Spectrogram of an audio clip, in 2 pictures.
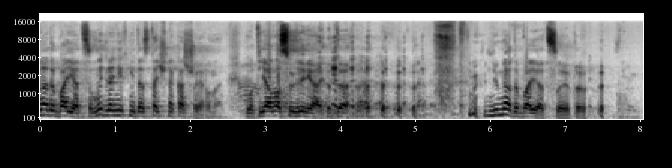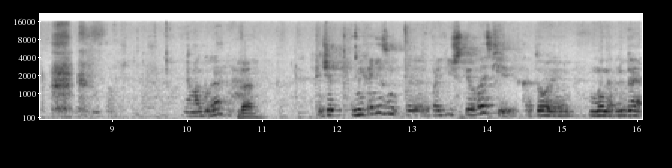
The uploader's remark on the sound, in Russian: Публичная лекция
